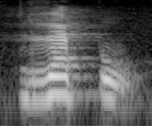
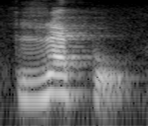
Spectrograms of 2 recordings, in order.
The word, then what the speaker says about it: rapport: Now, the next word is repo. See, the T is silent there. Repo.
